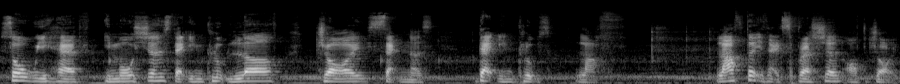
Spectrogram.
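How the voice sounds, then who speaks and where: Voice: medium pitch, takes it slowly, fairly bright tone, slight background noise. A presenter giving explanatory religious teaching in a methodical, point-by-point way.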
